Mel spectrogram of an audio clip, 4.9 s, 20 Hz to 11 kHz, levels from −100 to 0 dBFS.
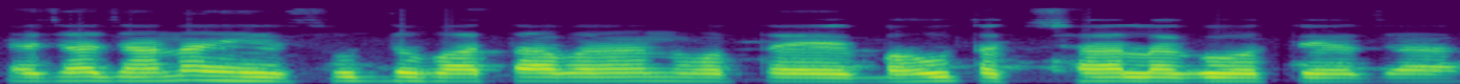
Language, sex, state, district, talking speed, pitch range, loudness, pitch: Magahi, male, Bihar, Lakhisarai, 135 wpm, 150-160 Hz, -14 LUFS, 155 Hz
